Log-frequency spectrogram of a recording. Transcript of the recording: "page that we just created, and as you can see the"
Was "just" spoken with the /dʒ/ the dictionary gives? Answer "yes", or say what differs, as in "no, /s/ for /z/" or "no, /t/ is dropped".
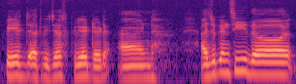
no, /tʃ/ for /dʒ/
